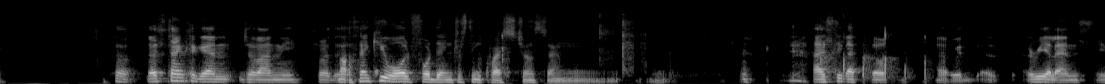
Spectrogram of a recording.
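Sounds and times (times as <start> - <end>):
voices over video call: 0.0 - 11.0.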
